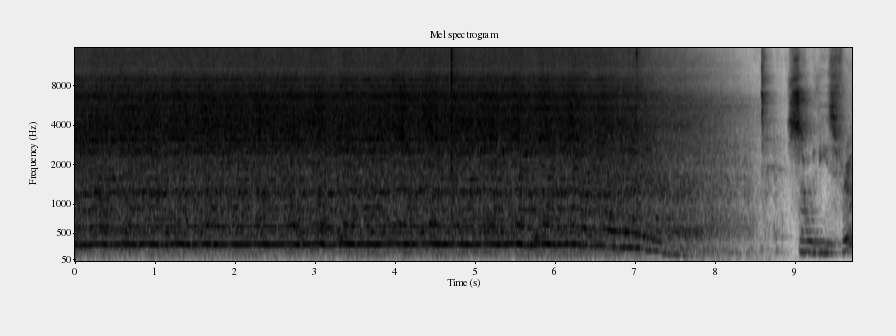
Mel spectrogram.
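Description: A blender whirs at a loud, steady pitch while mixing a runny dressing, then winds down near the end as the motor slows, followed by brief clatter and a voice.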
